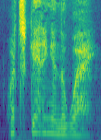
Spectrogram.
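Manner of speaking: normal talking voice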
